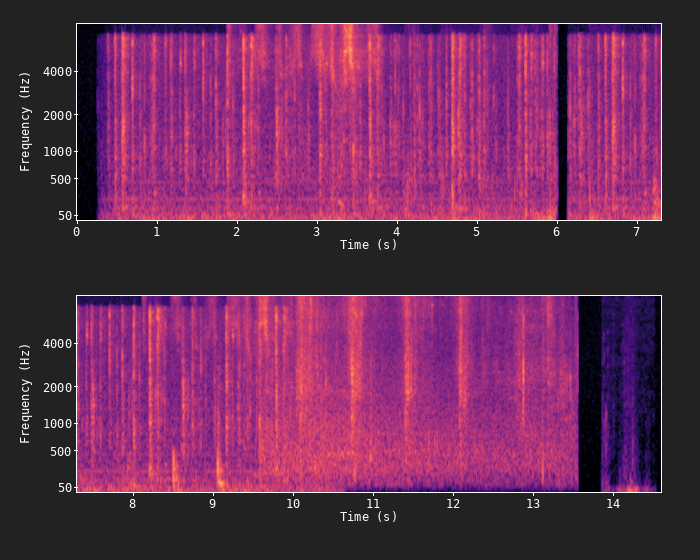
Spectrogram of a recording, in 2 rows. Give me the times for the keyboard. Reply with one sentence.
The keyboard can be heard from 0.3 to 10.6 s.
